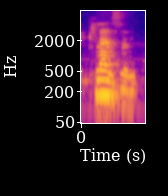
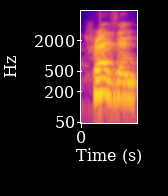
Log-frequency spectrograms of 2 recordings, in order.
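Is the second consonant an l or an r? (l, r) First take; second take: l; r. First: The second consonant is an l sound. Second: The second consonant is an r sound. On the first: The speaker calls it wrong. "they say pleasant" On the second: The speaker calls it right. "instead of saying uh, present"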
